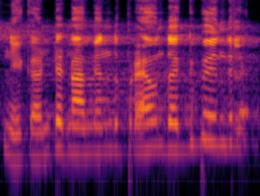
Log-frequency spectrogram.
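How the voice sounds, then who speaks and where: Sulky shrill young woman nagging her man, a preacher doing the voice, lots of hall echo. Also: brisk, vocal fry, pushed and bright, exaggerated voice. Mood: sulking reproach. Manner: whiny, reproachful, shrill. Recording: echoey church hall.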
